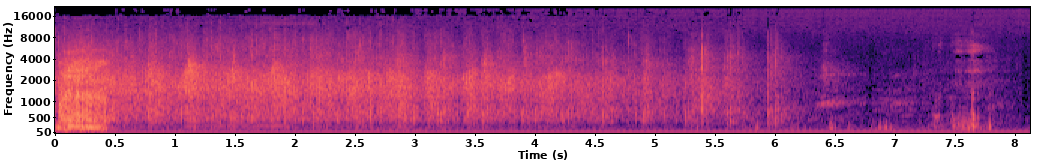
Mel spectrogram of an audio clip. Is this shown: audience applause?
yes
